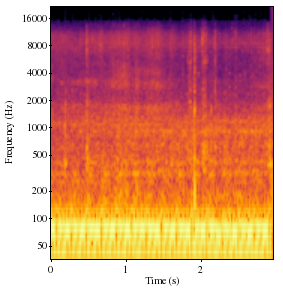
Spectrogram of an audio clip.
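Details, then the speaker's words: Once-abandoned Chevy C10 square body V8 after the distributor was adjusted by eye and ear, owner thinking timing was the problem: fired right up with no starter drag, strong steady even idle, smooth and healthy. "Fired right up. There's no drag."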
